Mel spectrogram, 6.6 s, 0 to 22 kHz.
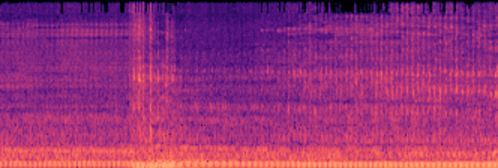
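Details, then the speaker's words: IH McCormick Farmall 350 tractor running on unleaded gas to charge the battery. A low, steady hum shifts briefly after a throttle blip, then settles with a faint rise and fall as the governor works the throttle. This is normal governor hum at idle. "my 756 was like that and interestingly enough the uh 756 motor had a little bit of a hum just like this one"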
